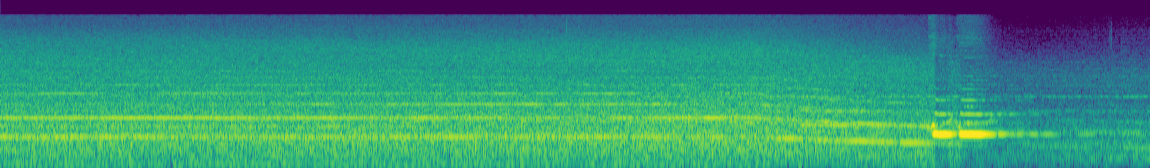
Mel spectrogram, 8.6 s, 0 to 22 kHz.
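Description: Trenord regional train with an E464 electric locomotive running past close by: a steady rumble and whine with several tones, the tones falling in pitch about two thirds of the way through. About seven seconds in, a short, very loud blast is followed by a quieter rumble of the passing coaches.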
